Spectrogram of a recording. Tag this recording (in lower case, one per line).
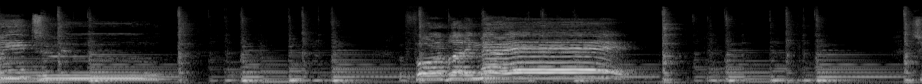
music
